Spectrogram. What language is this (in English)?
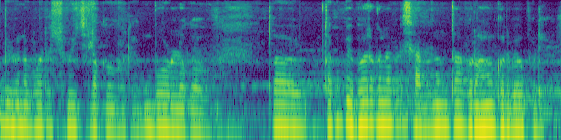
Odia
